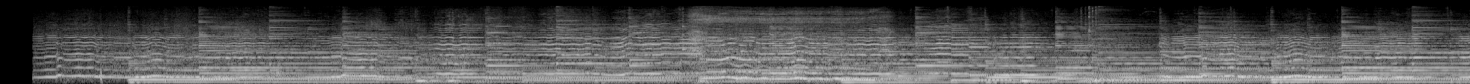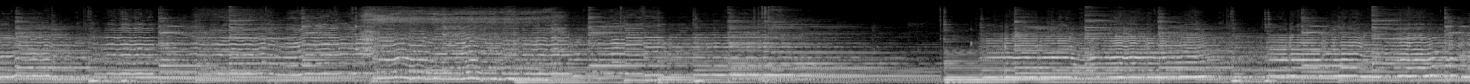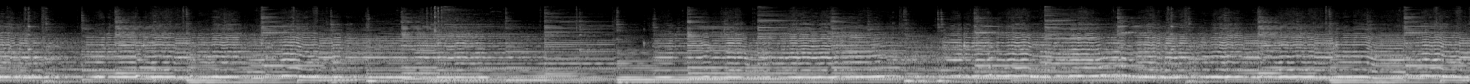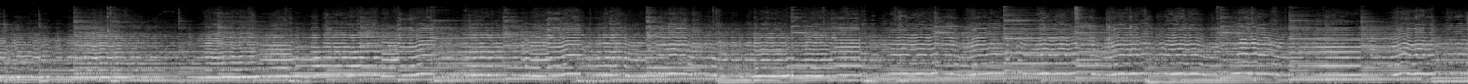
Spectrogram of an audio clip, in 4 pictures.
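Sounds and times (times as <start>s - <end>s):
guitar: 0.3s - 58.7s
violin: 0.3s - 58.7s.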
